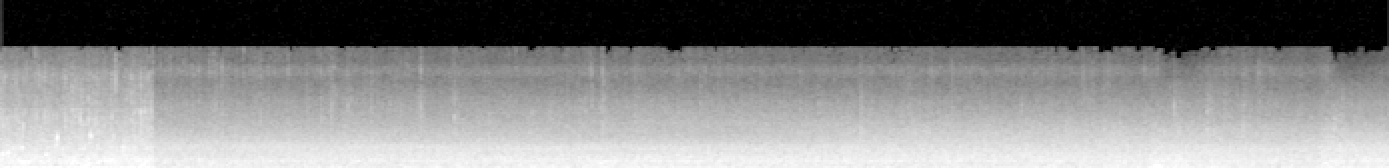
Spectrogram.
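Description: Heavy rain pouring down, splashing into buckets and a basin of water for about the first second. Then it is heard as a steady, somewhat softer rain hiss after a sudden drop in level.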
